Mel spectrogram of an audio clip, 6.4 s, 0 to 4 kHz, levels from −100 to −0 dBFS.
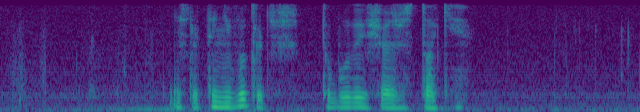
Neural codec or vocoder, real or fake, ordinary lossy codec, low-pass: none; real; none; 3.6 kHz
